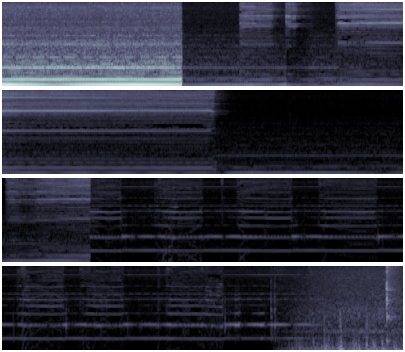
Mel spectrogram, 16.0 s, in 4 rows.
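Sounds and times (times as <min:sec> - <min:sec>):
machine high whine: 0:00.0 - 0:01.8
sharpening machine motor humming: 0:00.0 - 0:01.8, 0:02.4 - 0:06.2, 0:08.1 - 0:14.8.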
